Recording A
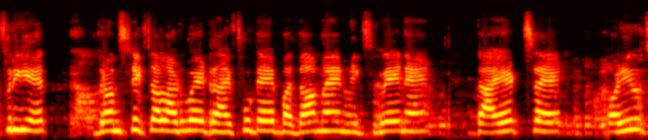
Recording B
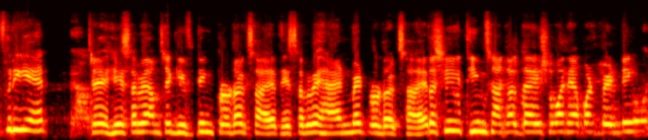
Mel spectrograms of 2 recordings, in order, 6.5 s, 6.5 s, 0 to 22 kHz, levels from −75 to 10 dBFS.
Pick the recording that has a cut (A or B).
B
